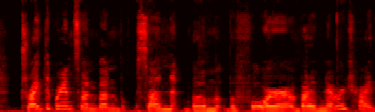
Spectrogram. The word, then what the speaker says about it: Sun Bum: to my sister because I know she loves sunburn Sun Bum I keep saying it wrong it's like a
